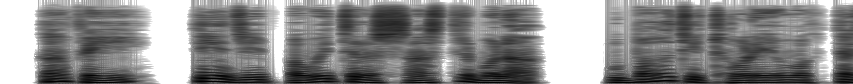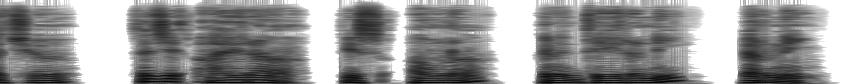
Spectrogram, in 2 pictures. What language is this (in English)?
Bilaspuri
